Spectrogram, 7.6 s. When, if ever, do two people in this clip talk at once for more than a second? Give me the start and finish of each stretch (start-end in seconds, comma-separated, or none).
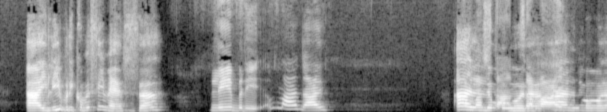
5.8-7.1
